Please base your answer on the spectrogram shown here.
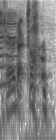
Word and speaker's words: pterodactyl: in front of it because the p is silent it's pterodactyl he's terror terror terror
